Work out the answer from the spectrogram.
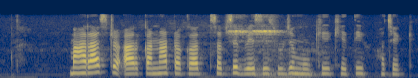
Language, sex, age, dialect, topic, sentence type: Magahi, male, 41-45, Northeastern/Surjapuri, agriculture, statement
